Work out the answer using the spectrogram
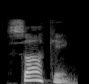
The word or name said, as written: socking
